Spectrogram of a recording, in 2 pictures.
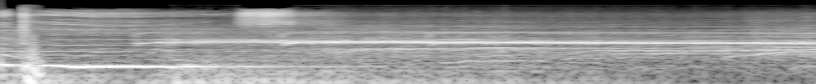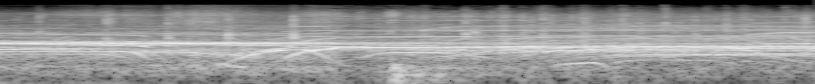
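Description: A concert audience cheering and whistling as a song's beat stops about half a second in, while one held note lingers and slowly sinks in pitch.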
